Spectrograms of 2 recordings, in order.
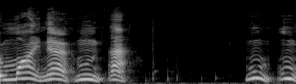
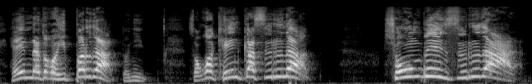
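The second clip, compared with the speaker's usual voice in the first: loud, higher angry yelling at the crowd on his head; 怒鳴る; 5 semitones higher, 6 dB louder than usual. Acted. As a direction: snap at the revellers up there. 頭の上の花見客を怒鳴る. (頭の上の客に大声で怒鳴る)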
